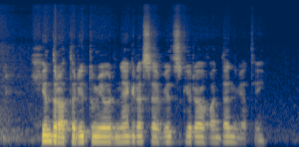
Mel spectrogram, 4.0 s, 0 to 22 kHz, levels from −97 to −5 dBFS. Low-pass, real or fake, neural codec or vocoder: 19.8 kHz; real; none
